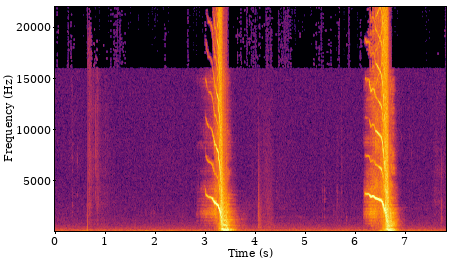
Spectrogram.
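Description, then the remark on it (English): Two short, harsh elk nervous grunts blown on a reed call, each a quick downward-sliding squeal into a rough low burst, spaced about three seconds apart with quiet between them. “This is the nervous grunt.”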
